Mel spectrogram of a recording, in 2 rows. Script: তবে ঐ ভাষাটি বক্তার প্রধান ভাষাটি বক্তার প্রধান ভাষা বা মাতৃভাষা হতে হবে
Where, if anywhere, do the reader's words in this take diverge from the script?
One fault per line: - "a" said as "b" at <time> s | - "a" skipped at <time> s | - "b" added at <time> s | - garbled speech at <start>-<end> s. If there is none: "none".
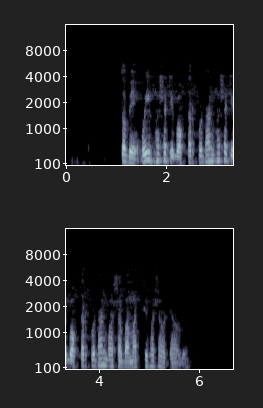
none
